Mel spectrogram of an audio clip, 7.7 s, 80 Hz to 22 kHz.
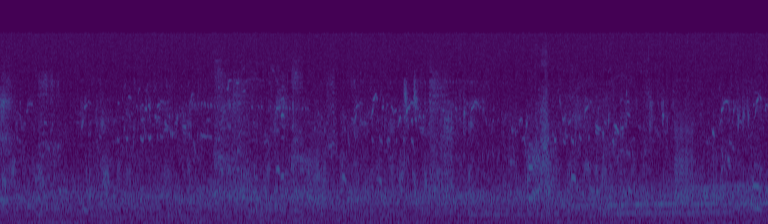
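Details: Large flock of lesser flamingos at Kamfers Dam at sunrise, 18 May 2024: a dense, continuous chorus of nasal, goose-like honking and gabbling, many voices overlapping.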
